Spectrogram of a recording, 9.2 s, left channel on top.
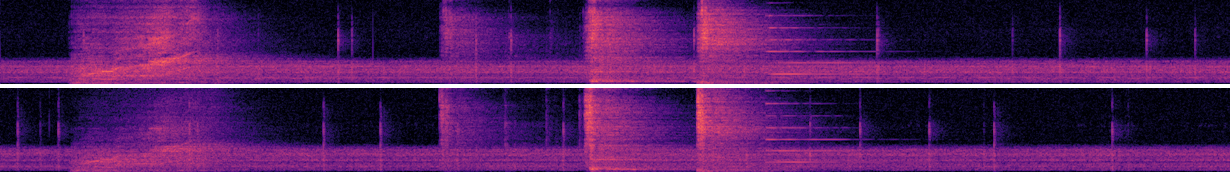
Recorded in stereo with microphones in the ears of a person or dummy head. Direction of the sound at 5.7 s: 30° right (ahead or behind).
